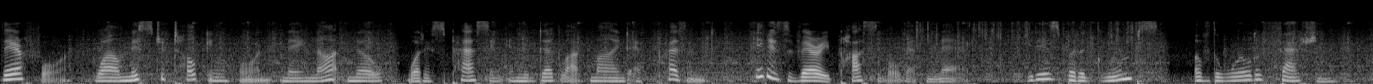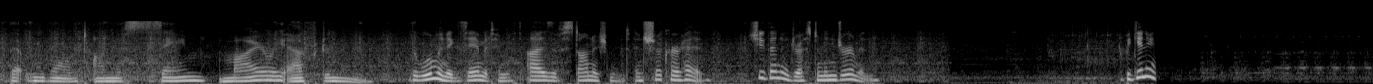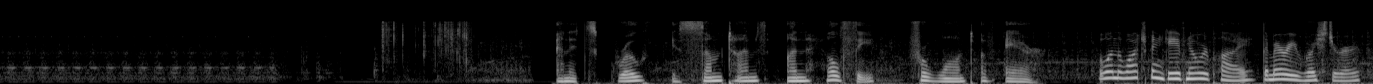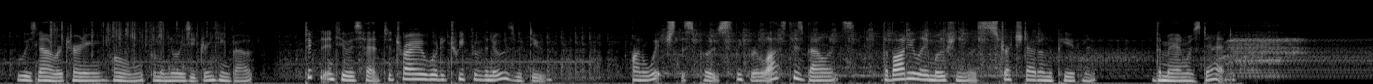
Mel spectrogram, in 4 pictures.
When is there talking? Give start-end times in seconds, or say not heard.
0.0-22.6, 24.9-25.3, 33.0-37.9, 38.5-46.8, 47.5-53.6.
